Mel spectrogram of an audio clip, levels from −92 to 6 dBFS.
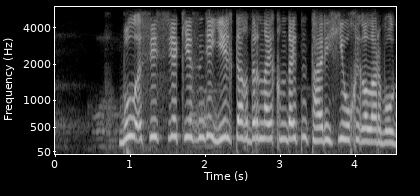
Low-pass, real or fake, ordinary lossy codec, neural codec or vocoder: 5.4 kHz; real; Opus, 24 kbps; none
